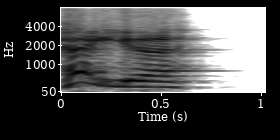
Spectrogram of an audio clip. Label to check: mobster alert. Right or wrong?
Right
